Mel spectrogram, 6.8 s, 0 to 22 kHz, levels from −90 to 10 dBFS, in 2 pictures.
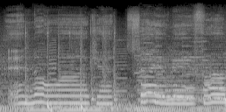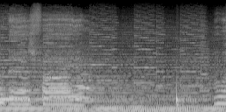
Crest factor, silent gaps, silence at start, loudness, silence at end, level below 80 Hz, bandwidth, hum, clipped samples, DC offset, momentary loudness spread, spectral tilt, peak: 14 dB; none; 0 s; -15 LUFS; 0 s; -24 dBFS; 18.5 kHz; none; under 0.1%; under 0.1%; 10 LU; -5.5 dB/octave; 0 dBFS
